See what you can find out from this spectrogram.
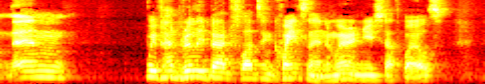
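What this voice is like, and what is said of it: Heavy Australian accent. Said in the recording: “Australian accent. ... We've got that hefty accent going.”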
